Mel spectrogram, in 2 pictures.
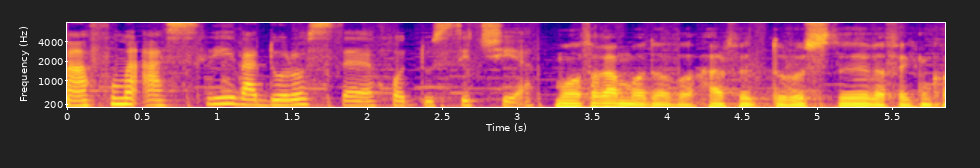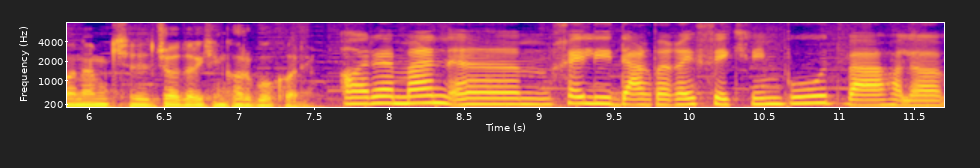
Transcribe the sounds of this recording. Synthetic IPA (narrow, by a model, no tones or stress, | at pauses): æfhuːmeʔæsliːvæd̪oɾo̞st̪exod̪ːuːst̪iːt͡ʃʰijḛmovɒːfeɣæmbɒːd̪ɒːvɒːhæɾfed̪̥oɾost̪ʰevæfe̞cʰɾmiːkʰonæmcʰe̞d͡ʒɒːjd̪ɒːɾekʰeiːŋkʰɒːɾobokʰo̰nimʔɒːɾemæn | xe̞jliːd̪æɣd̪eɣejefe̞cʰɾimbuːd̪væɦɒːlɒː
